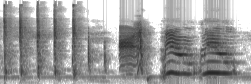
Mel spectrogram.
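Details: Pet ringneck parrot: a quick series of sharp clicks, a scratchy burst, then two drawn-out nasal calls like imitated words, over a faint steady hum.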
